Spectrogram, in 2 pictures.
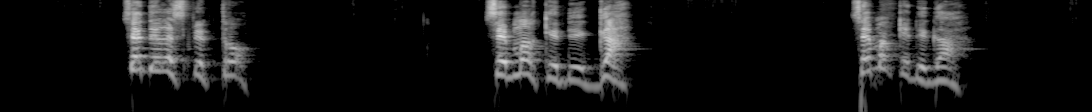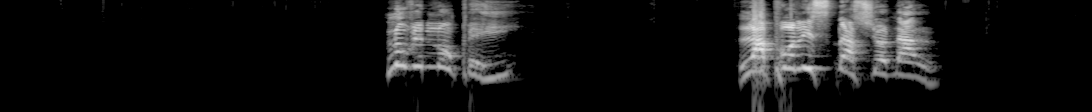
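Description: A man speaks with animation into a close microphone, in short bursts with pauses.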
